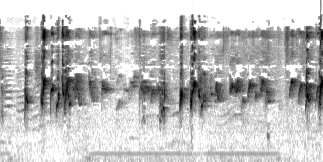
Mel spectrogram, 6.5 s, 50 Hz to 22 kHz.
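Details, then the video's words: Red-whiskered bulbul delivering simple counted phrases of the 3-4-5 style to rouse listening birds; quick liquid whistled notes strung into uneven runs, a few sharp chirps between, and a low hum in the background. "นกกรงหัวจุกริกมันส์ เพลงสั้นๆ ร้องง่ายๆ สไตล์นับดอก 3-4-5 เปิดยั้วนกฟังนกคึก"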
